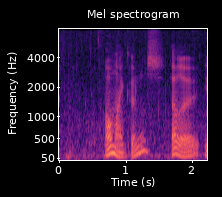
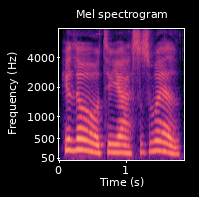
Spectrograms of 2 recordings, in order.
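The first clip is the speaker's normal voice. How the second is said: higher, lilting Irish lady; put-on Irish accent; 7 semitones higher, 6 dB louder, slower than usual. Travelling customer greeting the tea shop, put-on Irish accent. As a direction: greet them in a hammed-up Irish brogue. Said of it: "I'm kind of channeling an Irish type accent".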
